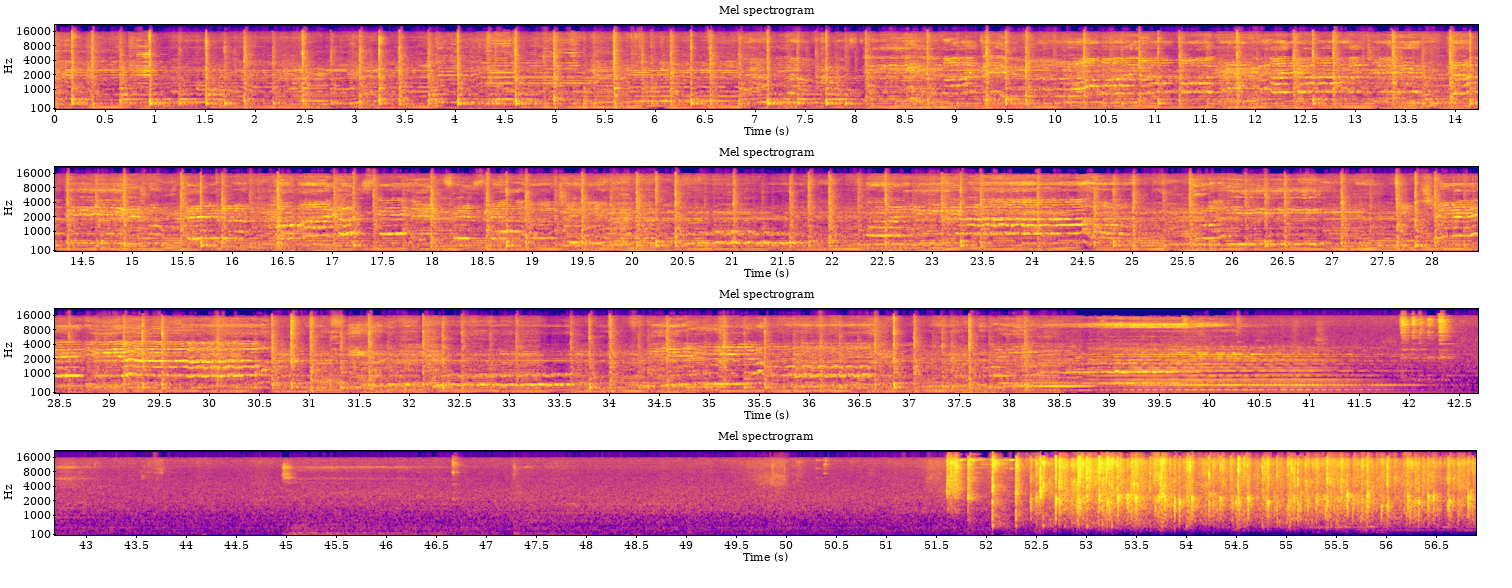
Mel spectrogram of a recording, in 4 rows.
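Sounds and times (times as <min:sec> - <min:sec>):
hand drum strokes: 0:00.0 - 0:39.0, 0:39.8 - 0:43.9
cellos playing low figure: 0:00.0 - 0:43.2
woman singing with vibrato: 0:03.6 - 0:42.8.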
